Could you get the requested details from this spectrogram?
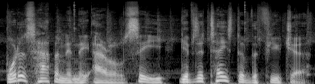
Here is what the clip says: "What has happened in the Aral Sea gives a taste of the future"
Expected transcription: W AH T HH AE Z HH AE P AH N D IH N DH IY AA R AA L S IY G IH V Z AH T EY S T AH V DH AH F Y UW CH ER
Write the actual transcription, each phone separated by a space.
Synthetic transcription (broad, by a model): W AH T HH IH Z HH AE P AH N D IH N DH IY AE R L S IY G IH V Z AH T EY S T AH V DH AH F Y UW CH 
